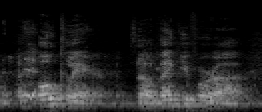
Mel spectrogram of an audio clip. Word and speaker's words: Eau Claire: local pronunciation so that's we say eau claire yeah what i call it eclair i'm thinking of the donut right i know it must have been hungry eau claire so thank you for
